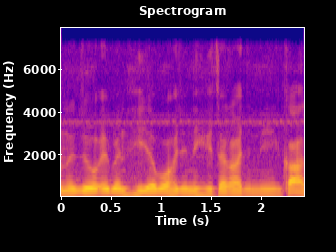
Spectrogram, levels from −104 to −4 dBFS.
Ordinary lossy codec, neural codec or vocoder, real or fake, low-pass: none; none; real; 7.2 kHz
